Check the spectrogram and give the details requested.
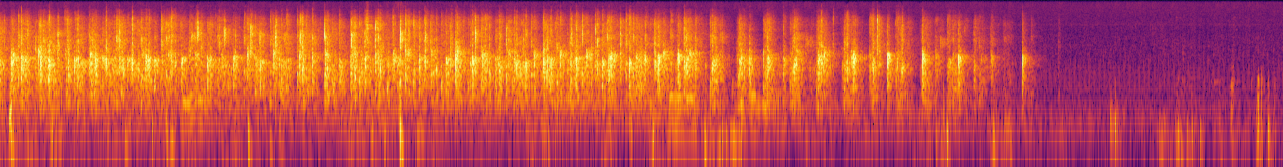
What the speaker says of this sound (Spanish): Un cálido aplauso para el doctor Jesús Félix Iglesias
